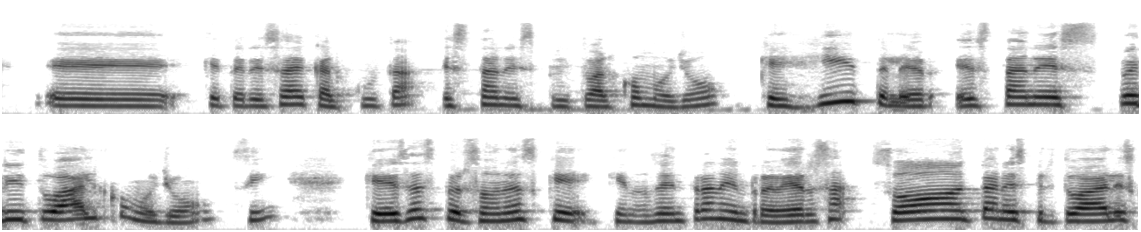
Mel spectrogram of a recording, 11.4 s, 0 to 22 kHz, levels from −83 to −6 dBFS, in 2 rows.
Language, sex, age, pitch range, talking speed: Spanish, female, 30-49, 205-260 Hz, 160 wpm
